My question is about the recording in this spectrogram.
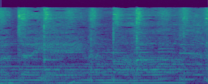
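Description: Devotional music: the Ganesha mantra chanted in long, held low notes over steady accompaniment with light repeated percussive strikes.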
